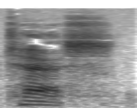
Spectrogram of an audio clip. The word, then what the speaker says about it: Estes: I had one person told me, no, it's Tess. Then I was saying... Estes and no, it's Tess, the E silent. No.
